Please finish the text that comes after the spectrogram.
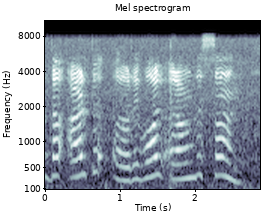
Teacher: जो आपकी टोन है जो लो डाउन होती चली जा रही है, मतलब उसका फॉल हो रहा है, फॉलिंग टोन आ रही है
